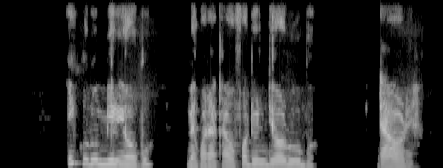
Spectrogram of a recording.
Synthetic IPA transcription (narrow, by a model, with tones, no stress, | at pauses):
i˦ku˨ɾu˨m̩˦mi˦ɾi˨ɔ˨ɡʷʊ˦ | me˨kʷa˨da˨ka˨ʊ˨fɔ˦dʊ˦n̩˦dɪ˦ɔ˦ɾu˦ɡ͡bo˦ | ɡa˨ɔ˦ɾja˨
